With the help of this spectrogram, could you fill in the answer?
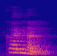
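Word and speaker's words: colonel: इसको पॉल्यूशन नहीं पॉल्यूशन, इस वर्ड को देखें इस वर्ड में ओ साइलेंट है लेकिन इसका प्रोनाउंसिएशन कैसा होता है कर्नल कर्नल, कारण वही है आप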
